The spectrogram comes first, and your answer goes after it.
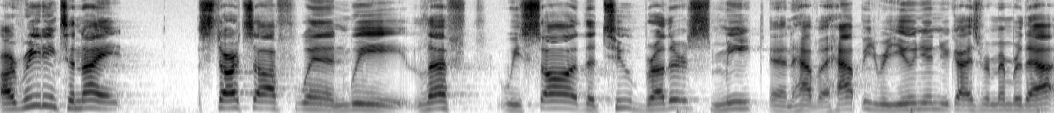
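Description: Against a quiet background, a man speaks at a fairly slow pace. His tone is bright and sharp, with ordinary pitch variation. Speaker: preacher teaching a men's group. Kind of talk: sermon. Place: church. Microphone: podium.

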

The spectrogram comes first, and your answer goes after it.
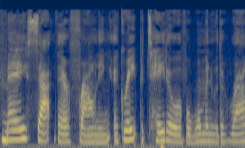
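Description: Reading aloud in a natural voice, the speaker lets the pitch vary in an ordinary way.

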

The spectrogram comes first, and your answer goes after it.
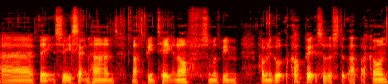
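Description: A man talks with a Geordie accent. His pace is fairly quick. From northeast England, Newcastle. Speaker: scale model hobbyist YouTuber. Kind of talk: casual video review. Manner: hesitant, many fillers. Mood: nostalgic, relaxed. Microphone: phone near.

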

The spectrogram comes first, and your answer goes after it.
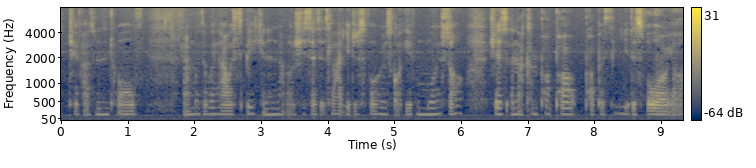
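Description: Light background noise sits under a woman talking at a moderate pace. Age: 20s. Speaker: vlogger. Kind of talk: casual vlog update; casual vlog chat. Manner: halting, many fillers. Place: home room. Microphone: phone near.

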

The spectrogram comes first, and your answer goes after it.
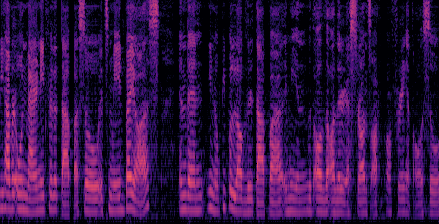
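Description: A woman with a fairly low voice talks at a moderate pace with hardly any pauses and ordinary pitch variation. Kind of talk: interview answer. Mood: friendly, smiling. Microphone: handheld.

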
